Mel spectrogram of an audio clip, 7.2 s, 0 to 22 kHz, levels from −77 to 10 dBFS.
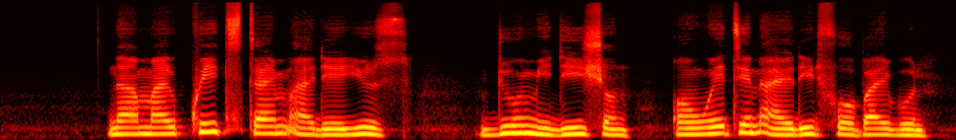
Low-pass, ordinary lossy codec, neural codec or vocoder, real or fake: none; none; autoencoder, 48 kHz, 32 numbers a frame, DAC-VAE, trained on Japanese speech; fake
